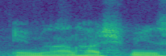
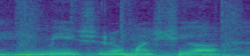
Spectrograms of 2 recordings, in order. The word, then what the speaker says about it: Emraan Hashmi: want to listen to uh that all of Emraan Hashmi songs I couldn't pronounce his name right as a child and I used to say himesh ramashya I know I can't pronounce good and it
